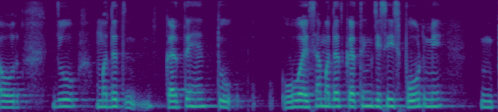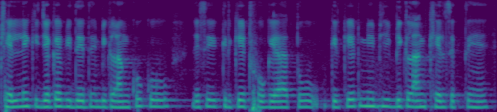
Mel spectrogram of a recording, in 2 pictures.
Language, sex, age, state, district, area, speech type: Hindi, male, 18-30, Uttar Pradesh, Prayagraj, rural, spontaneous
